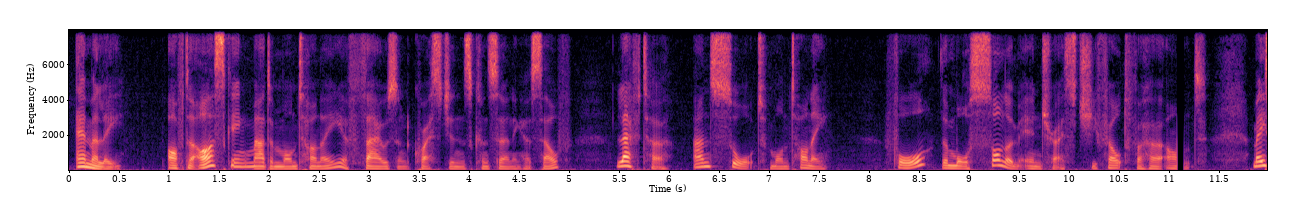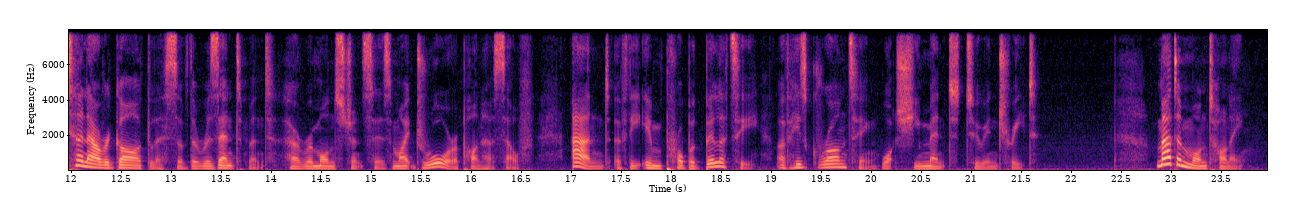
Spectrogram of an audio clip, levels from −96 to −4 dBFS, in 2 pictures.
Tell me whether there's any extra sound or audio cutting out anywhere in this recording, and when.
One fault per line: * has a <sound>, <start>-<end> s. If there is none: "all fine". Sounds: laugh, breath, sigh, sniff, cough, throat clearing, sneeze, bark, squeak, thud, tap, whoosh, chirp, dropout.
* has a dropout, 11.1-11.2 s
